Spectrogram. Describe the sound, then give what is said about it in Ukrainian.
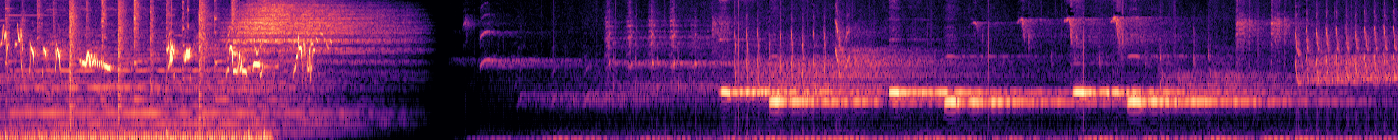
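A nightingale sings in a cherry orchard, first over a brief burst of loud low rumble, then alone after a short pause, with long pure whistled notes and quick chirps repeating steadily. “Ой, у вишневому саду там соловейко щебетав.”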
